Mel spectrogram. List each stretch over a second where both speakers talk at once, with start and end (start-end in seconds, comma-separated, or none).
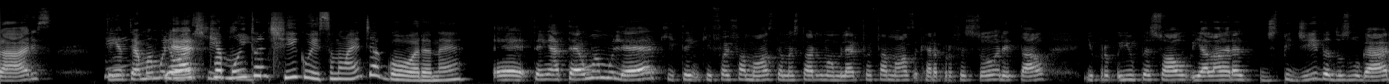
1.1-2.6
